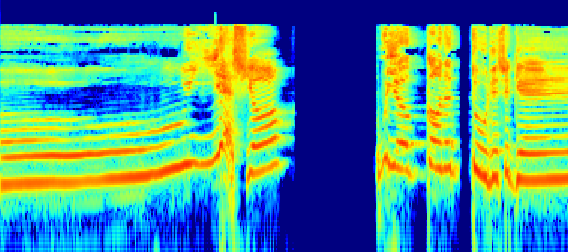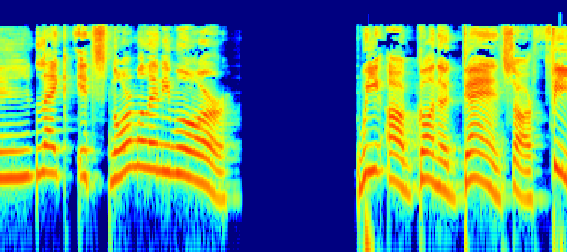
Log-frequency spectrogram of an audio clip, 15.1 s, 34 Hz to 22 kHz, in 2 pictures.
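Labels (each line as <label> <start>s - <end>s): A man speaks with surprise and then excitement. 0.0s - 3.9s
A man speaks loudly indoors with fragmented, non-fluent speech. 5.0s - 10.8s
A man speaks loudly indoors with fragmented, non-fluent speech. 12.3s - 15.1s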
